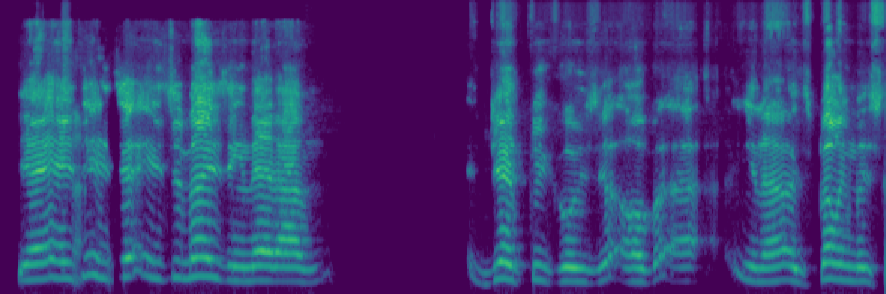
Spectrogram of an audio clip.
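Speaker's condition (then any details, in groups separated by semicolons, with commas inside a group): Cerebral palsy; uses wheelchair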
